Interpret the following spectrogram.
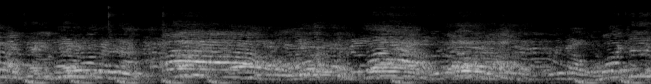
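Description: A group of teenagers chattering and calling out over background music with a steady beat.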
